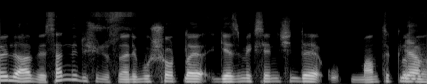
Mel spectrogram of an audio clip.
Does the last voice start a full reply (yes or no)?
yes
